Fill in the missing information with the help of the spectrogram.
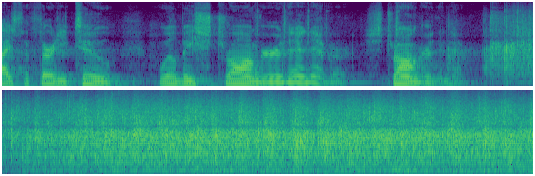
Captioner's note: applause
